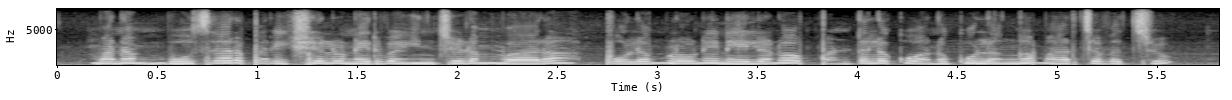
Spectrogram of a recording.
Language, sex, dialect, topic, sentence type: Telugu, female, Telangana, agriculture, statement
